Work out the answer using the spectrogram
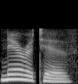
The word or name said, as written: narrative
